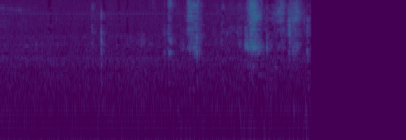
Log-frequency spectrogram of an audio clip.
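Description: A small plastic cap clicks and snaps as it is pulled off a handheld device.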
